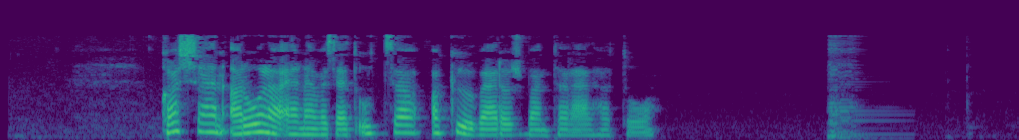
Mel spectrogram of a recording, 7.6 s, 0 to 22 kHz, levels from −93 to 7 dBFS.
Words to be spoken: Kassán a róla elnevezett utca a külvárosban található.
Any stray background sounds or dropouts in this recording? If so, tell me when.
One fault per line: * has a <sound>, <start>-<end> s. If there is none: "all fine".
* has a thud, 6.2-6.9 s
